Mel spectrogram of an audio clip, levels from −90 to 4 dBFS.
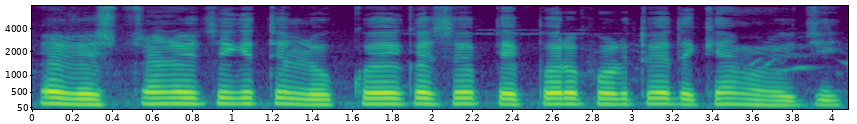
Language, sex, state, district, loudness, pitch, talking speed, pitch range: Odia, female, Odisha, Khordha, -14 LUFS, 160 Hz, 175 wpm, 150-165 Hz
